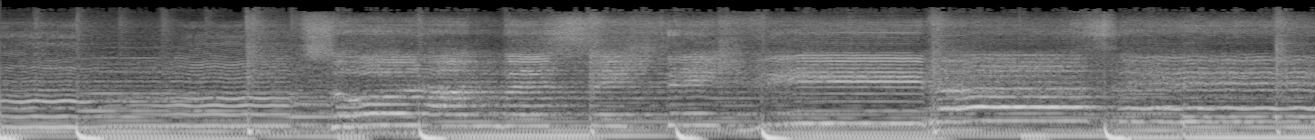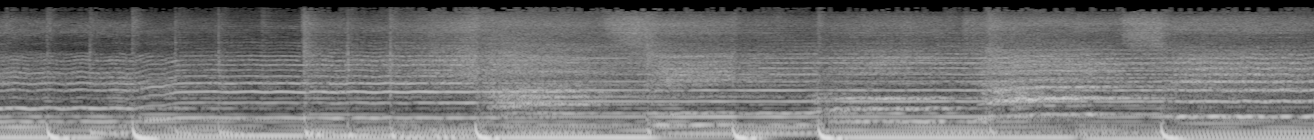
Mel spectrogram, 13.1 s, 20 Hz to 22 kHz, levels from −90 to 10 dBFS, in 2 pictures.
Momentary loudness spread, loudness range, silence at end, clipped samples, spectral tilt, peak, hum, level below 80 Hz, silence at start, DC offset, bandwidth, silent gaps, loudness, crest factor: 4 LU; 2 LU; 0 s; under 0.1%; -4 dB/octave; -2 dBFS; none; -18 dBFS; 0 s; under 0.1%; 18 kHz; none; -14 LUFS; 12 dB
